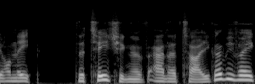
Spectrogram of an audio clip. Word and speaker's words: anatta: sermon was actually on the the teaching of anatta. You got to be very careful actually when you pronounce the the Buddhist term for non-self, anatta.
